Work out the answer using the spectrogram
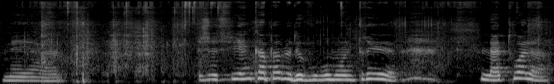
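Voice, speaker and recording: A woman vlogger with a slow, mid-range voice chats directly to her viewers while unboxing a craft kit, marvelling at each item she shows. The casual recording has an echoey room sound and background noise.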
